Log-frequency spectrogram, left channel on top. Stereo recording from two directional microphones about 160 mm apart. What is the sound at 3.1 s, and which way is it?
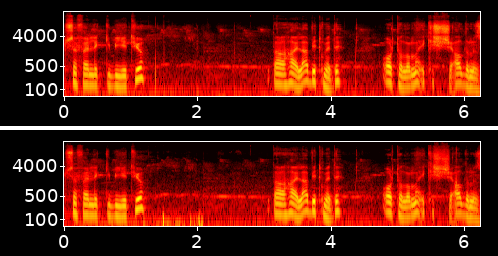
Speech, 5° right (ahead or behind).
